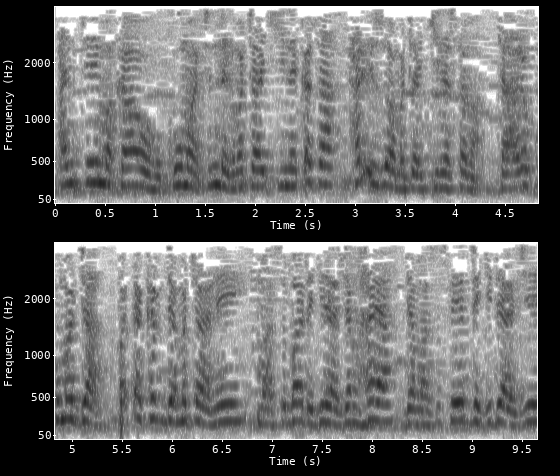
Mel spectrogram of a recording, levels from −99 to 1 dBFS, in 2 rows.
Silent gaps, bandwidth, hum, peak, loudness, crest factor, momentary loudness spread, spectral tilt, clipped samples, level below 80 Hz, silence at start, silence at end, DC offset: none; 4 kHz; none; -8 dBFS; -24 LUFS; 16 dB; 6 LU; -10.5 dB/octave; under 0.1%; -58 dBFS; 0 s; 0 s; under 0.1%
